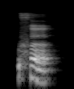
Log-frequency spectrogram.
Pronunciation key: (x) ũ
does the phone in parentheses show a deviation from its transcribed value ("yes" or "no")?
no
